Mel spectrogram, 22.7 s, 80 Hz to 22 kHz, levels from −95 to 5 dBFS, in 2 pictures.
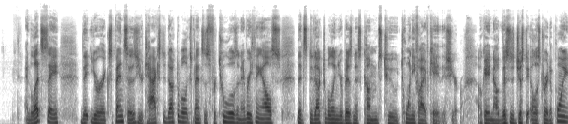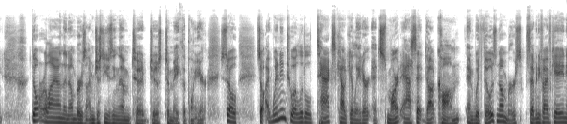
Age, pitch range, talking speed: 40-59, 110-145 Hz, 175 wpm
